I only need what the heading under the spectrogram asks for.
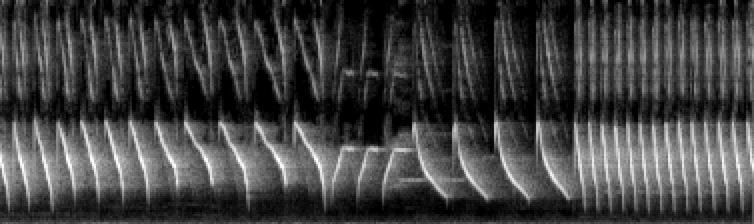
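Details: Canary song recorded for teaching young canaries: a continuous series of clear downslurred whistles, some with upward hooks, speeding into a fast even run of crisp notes near the end.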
